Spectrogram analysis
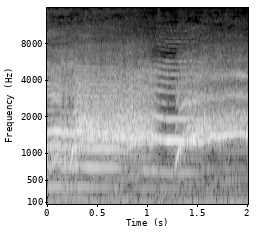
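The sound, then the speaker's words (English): A loud human scream held for about two seconds, harsh and rough-edged, briefly breaking and swooping in pitch partway through before continuing at full strength. “If someone screams, you can hear that modulation.”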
